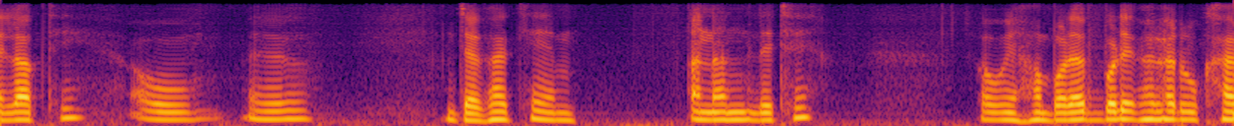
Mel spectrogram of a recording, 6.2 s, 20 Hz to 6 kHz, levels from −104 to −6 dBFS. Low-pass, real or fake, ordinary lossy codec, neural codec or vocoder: 5.4 kHz; fake; none; codec, 16 kHz, about 1 kbps, DyCAST, with the encoder's durations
